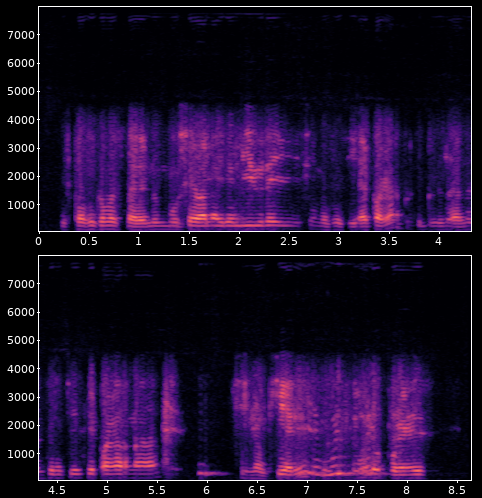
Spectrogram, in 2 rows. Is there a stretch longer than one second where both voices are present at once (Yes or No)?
Yes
